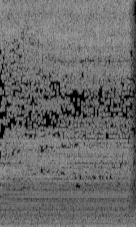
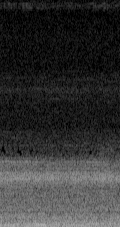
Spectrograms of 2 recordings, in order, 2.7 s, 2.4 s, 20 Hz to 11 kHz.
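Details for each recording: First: Old GT tattoo pen at 7.5 V: steady, harsh high-pitched buzz with a rattly edge; owner unsure whether the motor or the mechanism makes the noise. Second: New CNC Q2 short tattoo pen, first run on a wireless power supply at 7.5, no needle cartridge fitted: soft, steady, even hum at constant pitch, no noise. Normal running.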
